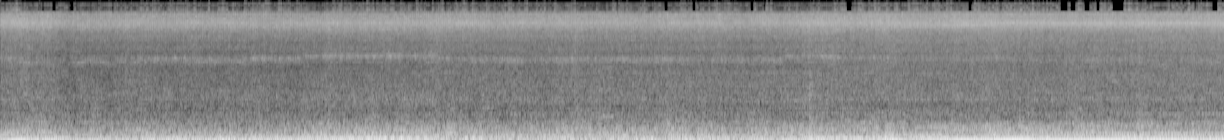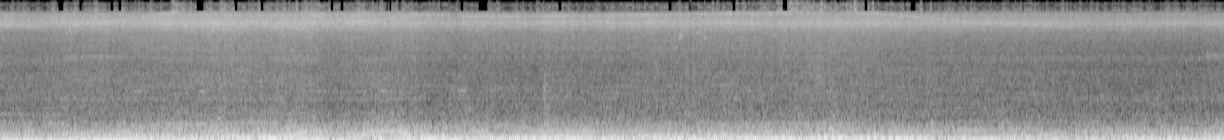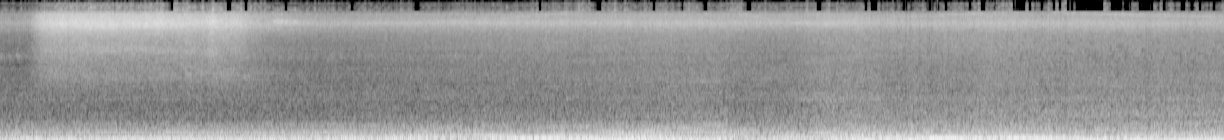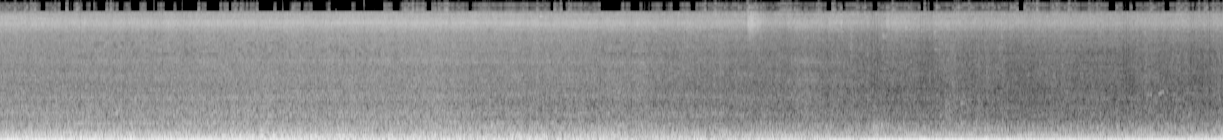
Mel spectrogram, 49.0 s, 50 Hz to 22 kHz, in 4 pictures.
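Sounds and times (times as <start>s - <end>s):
bus diesel engine running: 0.0s - 48.9s
air hiss: 24.1s - 31.1s.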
